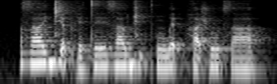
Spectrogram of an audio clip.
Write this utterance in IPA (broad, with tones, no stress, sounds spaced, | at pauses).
z a˦ ɪ̯ d͡ʑ ɛ̰˦˨ pʰ e˨ t e˦ ɪ̯ z a˦ ʊ̯ d͡ʑ ṵ˦˨ pʰ ũ˦ w ɛ˦ ʔ pʰ ä̰˦˨ ʃ ũ˦ sʰ ä˦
